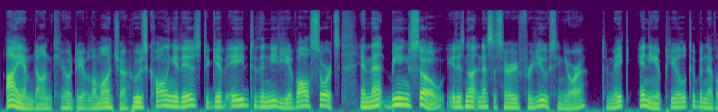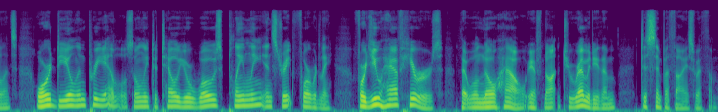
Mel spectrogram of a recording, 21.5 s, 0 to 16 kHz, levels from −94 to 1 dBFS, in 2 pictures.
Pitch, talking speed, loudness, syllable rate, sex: 120 Hz, 185 wpm, -21 LUFS, 4.9 syllables/s, male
